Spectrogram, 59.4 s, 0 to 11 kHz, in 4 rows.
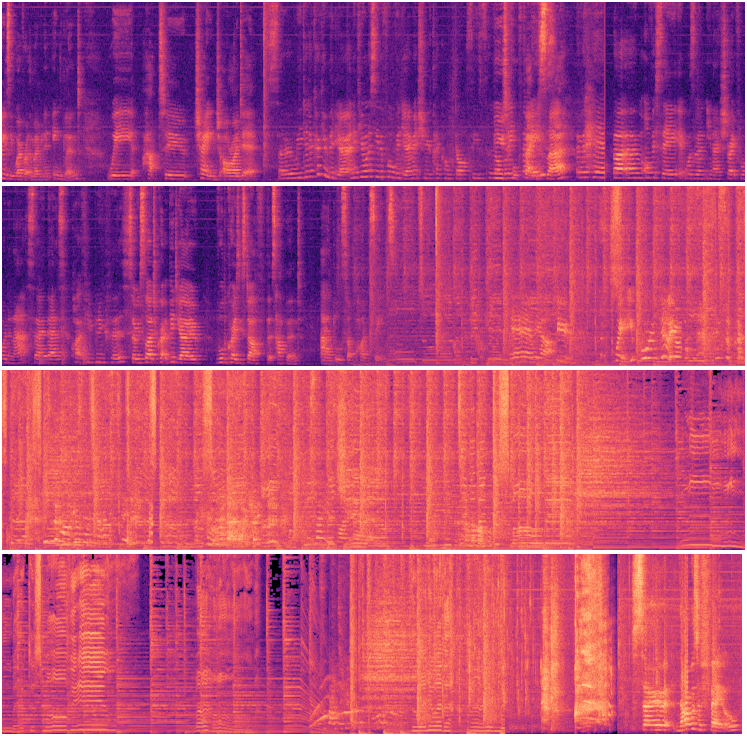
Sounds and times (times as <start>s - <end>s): Speech: 2.2s - 22.6s, 27.1s - 29.2s, 30.4s - 32.8s, 35.8s - 37.4s, 57.2s - 59.3s
Music: 21.9s - 54.7s.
